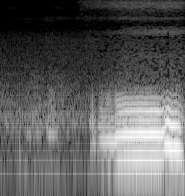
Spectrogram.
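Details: One drawn-out, nasal snore from a cat, rising slightly in pitch at the end, after a moment of faint breathing.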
